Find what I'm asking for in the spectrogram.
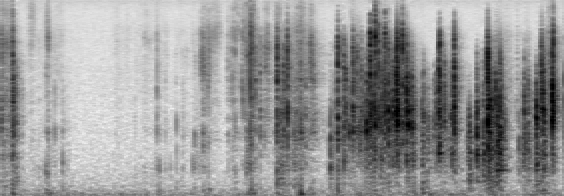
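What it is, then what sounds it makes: Paper magazine pages crinkling. Long painted nails and fingertips rub and turn the pages of an open printed magazine lying flat at its puzzle and horoscope pages, crinkling the lightly water-sprayed paper. Soft, sparse rustles and taps build into dense, bright crinkling and tearing-like crackle in the second half, with irregular bursts and almost no low end.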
